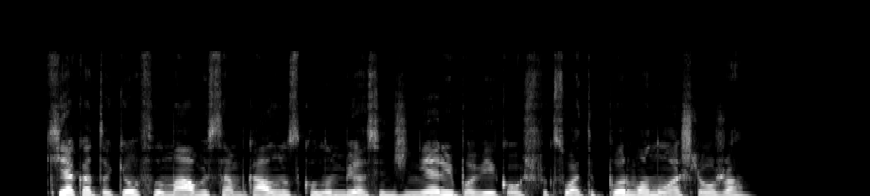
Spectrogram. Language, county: Lithuanian, Tauragė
